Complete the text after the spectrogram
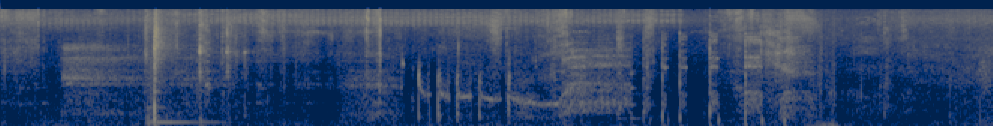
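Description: A hatchet strikes and shaves a wooden stake in short sharp strokes.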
